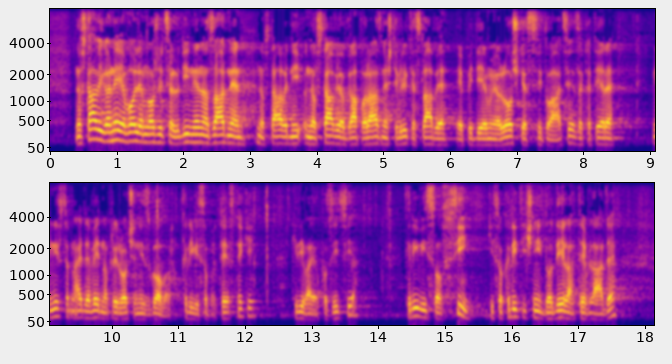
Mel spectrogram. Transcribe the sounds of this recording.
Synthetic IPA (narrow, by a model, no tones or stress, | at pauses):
nɛɔwst̪aːʋiɡanɛjɛʋoːljamnoːʒit̪saljud̪iːnɛnazad̪nɛ | nɛwst̪aːʋijɔɡapɔɾaːznɛʃt̪ɛʋilkɛslaːbɛɛpid̪ɛmiɔloːʃkɛsit̪uaːt̪sijɛzakat̪eːɾɛ | miniːst̪əɾna̰ːjd̪ɛʋeːd̪nɔpɾiɾoːt͡ʃɛnizɡɔːʋɔ̰ɾkɾiːʋisɔpɾɔt̪eːst̪nikikɾiːʋajɛɔpɔziːt̪sija | kɾiːʋisɔwsikisɔkɾiːt̪it͡ʃnid̪ɔd̪eːlat̪eːʋlaːd̪ɛ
